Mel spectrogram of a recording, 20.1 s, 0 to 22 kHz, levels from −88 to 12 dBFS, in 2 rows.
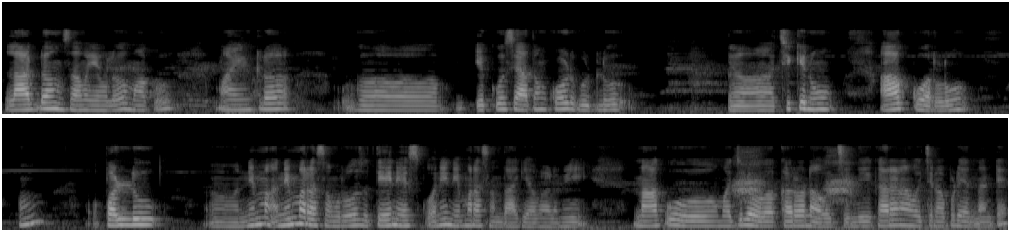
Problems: constant background noise, low volume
